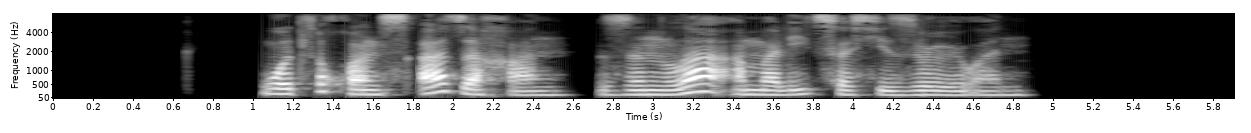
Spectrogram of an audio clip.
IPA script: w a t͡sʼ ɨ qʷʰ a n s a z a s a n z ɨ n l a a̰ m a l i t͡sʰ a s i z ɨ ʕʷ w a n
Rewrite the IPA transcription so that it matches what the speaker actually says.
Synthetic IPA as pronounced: w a t͡sʼ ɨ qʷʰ a n s a z a χ a n z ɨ n l a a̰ m a l i t͡sʰ a s i z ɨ ʕʷ w a n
